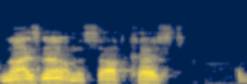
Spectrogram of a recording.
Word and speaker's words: Knysna: I am a blogger and advocate for responsible tourism from a little town called Knysna on the south coast of the Western Cape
